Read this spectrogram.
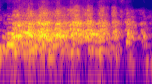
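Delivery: loud laugh; loud amused laugh. Real, not acted. Laughs about being recorded.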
